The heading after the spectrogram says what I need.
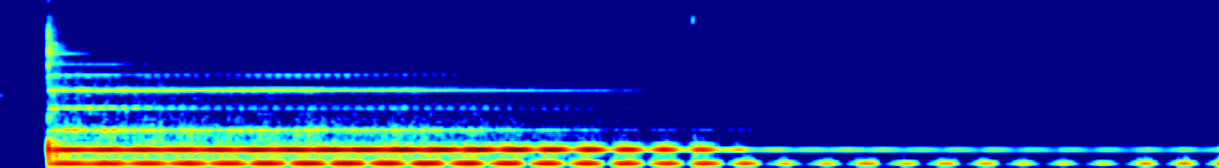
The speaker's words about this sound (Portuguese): Então sinta o som do sino.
